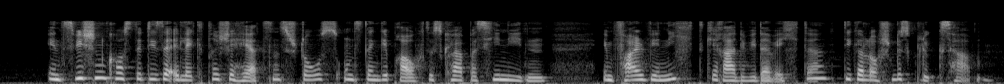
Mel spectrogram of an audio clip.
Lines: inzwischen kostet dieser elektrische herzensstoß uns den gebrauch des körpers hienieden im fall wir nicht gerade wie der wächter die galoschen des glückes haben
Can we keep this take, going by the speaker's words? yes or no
yes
